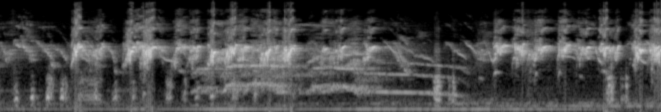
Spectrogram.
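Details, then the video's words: Young Javan myna singing energetically and copying rivals' songs: harsh, scratchy chattering bursts, then a few long descending whistled slurs midway, before dense raspy notes resume. "Jalak kebo muda gacor bongkar suara lawan."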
